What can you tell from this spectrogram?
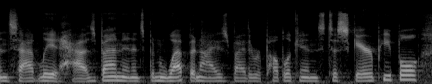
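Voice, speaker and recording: Over a very clean recording with a silent background, a woman with a Midwestern US accent talks fairly quickly at a fairly low pitch with fairly even intonation. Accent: US Midwest. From rural Iowa. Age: 30s. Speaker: local party official. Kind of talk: interview. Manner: hesitant, many fillers.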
